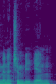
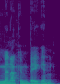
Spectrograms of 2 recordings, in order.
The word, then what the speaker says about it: Menachem Begin: I was saying Menachem Begin as how to pronounce their name, the president of Israel in the mid-70s, who was part of a terrorist organization before Israel was formed that had murdered hundreds of Arabs in Palestinian land, or Palestinians. It's actually pronounced Menachem Begin, if I'm pronouncing that right.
